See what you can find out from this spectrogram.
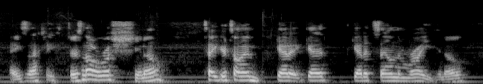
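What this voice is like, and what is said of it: Irish accent. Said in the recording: “with your Irish accent. ... It just makes me feel very comfortable”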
